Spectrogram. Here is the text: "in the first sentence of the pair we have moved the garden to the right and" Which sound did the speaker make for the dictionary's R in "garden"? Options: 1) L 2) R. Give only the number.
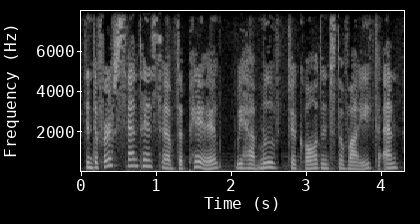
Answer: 1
